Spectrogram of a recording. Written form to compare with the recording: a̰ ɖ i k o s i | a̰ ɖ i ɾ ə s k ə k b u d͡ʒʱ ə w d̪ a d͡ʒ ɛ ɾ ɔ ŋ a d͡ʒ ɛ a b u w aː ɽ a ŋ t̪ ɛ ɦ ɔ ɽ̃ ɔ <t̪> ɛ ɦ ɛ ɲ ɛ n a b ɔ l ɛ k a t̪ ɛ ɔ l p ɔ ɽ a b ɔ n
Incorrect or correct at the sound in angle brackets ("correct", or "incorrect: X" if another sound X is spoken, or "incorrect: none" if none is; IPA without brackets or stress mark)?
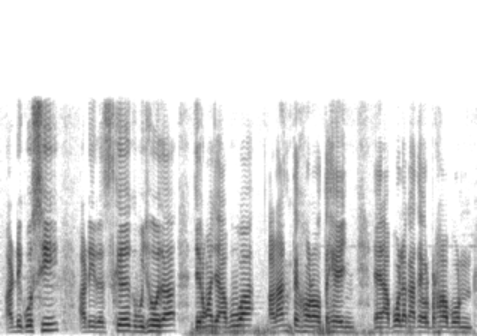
correct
